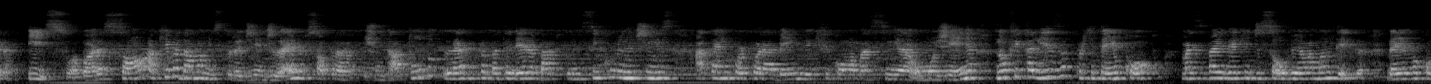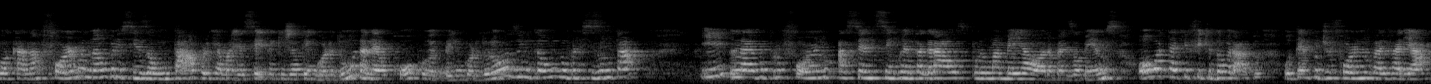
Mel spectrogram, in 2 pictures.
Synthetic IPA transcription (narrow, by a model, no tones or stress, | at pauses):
ɾɐisʊa̰ɡɔɾɐsɔakivajd̪aũmɐmist̪uɾad͡ʒĩɲɐd͡ʒɪlɛvʊsɔpɾɐʒũnt̪at̪ud̪ʊlɛvɐpɾɐbat̪elejɾɐbat͡ʃɪ̥pẽsĩŋkʊmĩnut͡ʃĩɲʊs | a̰t̪ɛĩŋkoɾpoɾabẽj̃vekɪ̥fikoũmɐmasĩɲɐo̰moʒẽnɪɐnɐ̃w̃fikalizɐpoɾket̪ẽj̃ʊkokʊ̥ | mɐsvajvekɪd͡ʒɪsowvelɐmɐ̃nt̪eɡɐ | d̪aiewvowkolokanɐfoɾnɐnɐ̃w̃pɾesizɐũt̪apʊɾkeɛũmɐɦesejt̪ɐkɪʒat̪ẽj̃ɡoɾd̪uɾɐnɛʊkʰokʊɛbẽj̃ɡoɾd̪uɾozʊẽnt̪ɐ̃w̃nɐ̃w̃pɾesizɐũt̪aɾ | ɪlɛvʊpɾʊfoɾnʊʔɐsẽnt̪ʊɪsĩŋkwẽnt̪ɐɡɾawspʊɾũmɐmejɐɔɾɐmajzomẽnʊsowat̪ɛkɪfikɪd̪owɾa̰d̪ʊ | ʊt̪ẽmpʊd͡ʒɪfoɾnʊvajvaɾia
